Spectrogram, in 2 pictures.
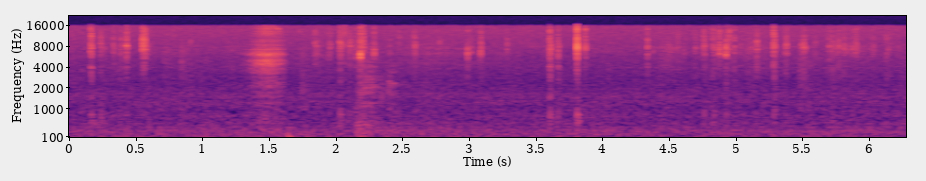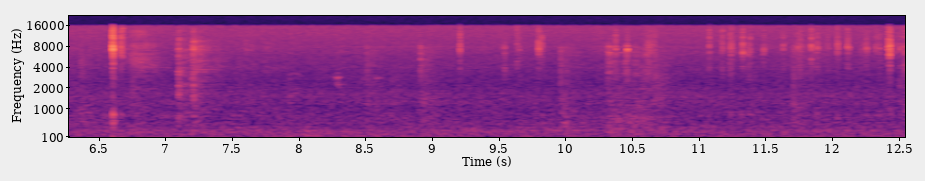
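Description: Faint, sparse typing on a laptop keyboard: scattered key clicks over a low room hum, with one sharper click about six and a half seconds in.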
